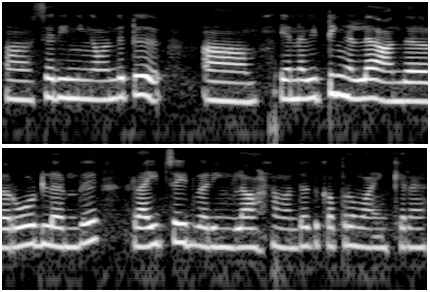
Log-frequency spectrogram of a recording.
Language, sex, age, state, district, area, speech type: Tamil, female, 18-30, Tamil Nadu, Salem, rural, spontaneous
